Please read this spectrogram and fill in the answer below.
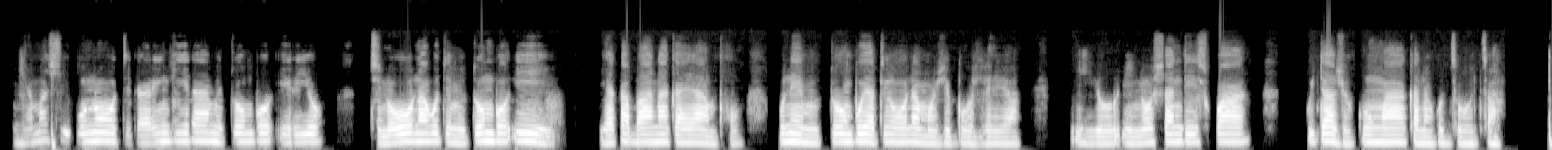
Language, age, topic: Ndau, 18-24, health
